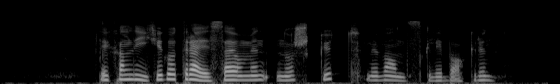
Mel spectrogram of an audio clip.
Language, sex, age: Norwegian, female, 35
